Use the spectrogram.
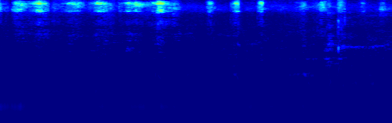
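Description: A pencil or pen traces a round circle for an eye's iris, producing soft, close scratching strokes that come in brief repeated bursts over a faint steady hum.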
